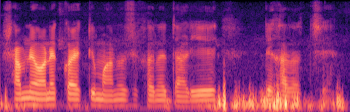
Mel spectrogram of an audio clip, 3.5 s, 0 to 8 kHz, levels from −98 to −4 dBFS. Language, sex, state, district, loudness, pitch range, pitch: Bengali, male, West Bengal, Alipurduar, -22 LUFS, 110-125 Hz, 120 Hz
